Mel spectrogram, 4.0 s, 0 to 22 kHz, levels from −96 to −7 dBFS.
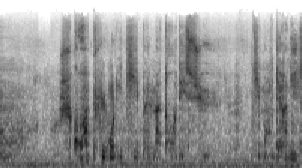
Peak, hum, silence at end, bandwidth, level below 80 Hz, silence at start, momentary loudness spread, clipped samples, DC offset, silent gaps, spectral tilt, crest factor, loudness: -6 dBFS; none; 0 s; 16 kHz; -38 dBFS; 0 s; 16 LU; under 0.1%; under 0.1%; none; -2.5 dB/octave; 18 dB; -22 LUFS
